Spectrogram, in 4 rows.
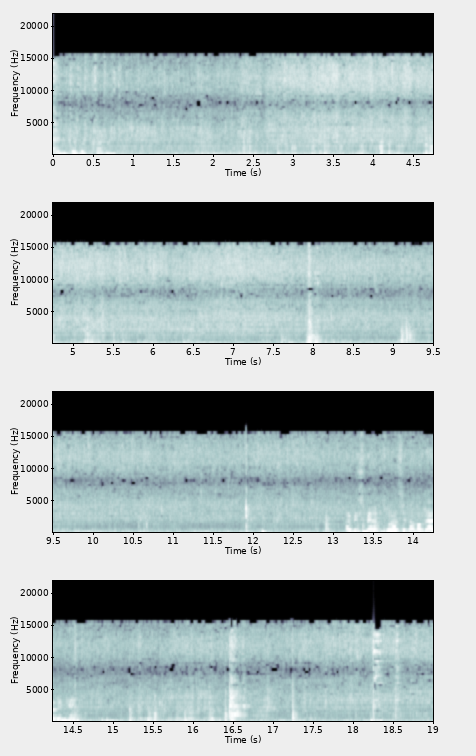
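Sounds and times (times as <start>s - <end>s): chilli paste sizzling in oil: 0.0s - 19.0s
metal spoon scraping and knocking pot: 2.3s - 6.7s, 14.5s - 17.4s.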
